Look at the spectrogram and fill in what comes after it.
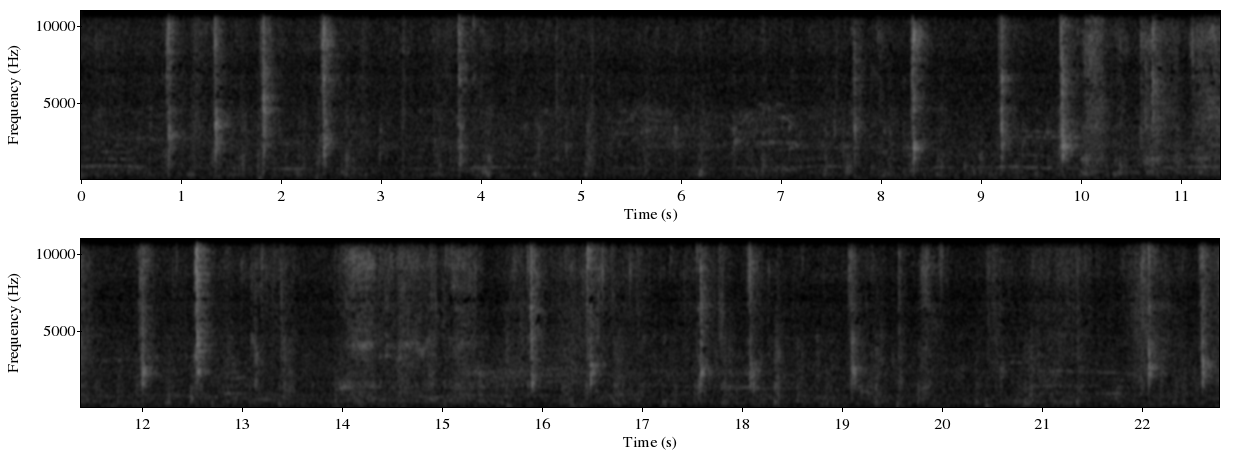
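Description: Close-miked mouth sounds of a man eating chicken curry with rice by hand: chewing with irregular wet smacks and sharp clicks, over a low steady hum.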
